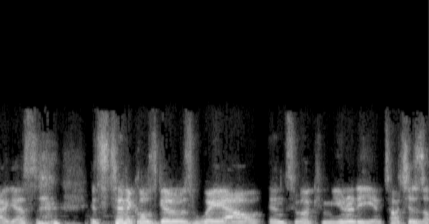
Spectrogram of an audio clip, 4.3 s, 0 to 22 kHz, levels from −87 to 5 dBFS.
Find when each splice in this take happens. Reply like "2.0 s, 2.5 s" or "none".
none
